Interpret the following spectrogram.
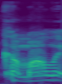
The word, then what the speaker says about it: Kamala: And by the way, it's Kamala Harris. Well, maybe I don't speak the same... I don't pronounce my words the way you do.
